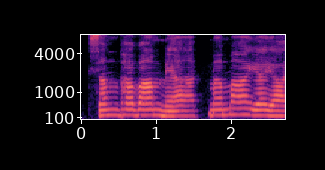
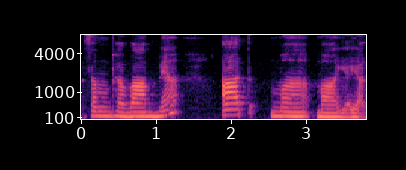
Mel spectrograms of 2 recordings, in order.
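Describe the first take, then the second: First: The words run together without breaks. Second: The words are split apart with breaks. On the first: "When you're reciting the full one" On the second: "when we are breaking down"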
